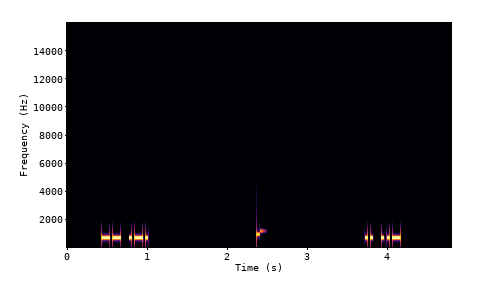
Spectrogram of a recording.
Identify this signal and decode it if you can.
Morse code, heard as a keyed tone, about 36 wpm, 700 Hz. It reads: MR IU
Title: Top Two Letter Combinations in Words 35wpm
